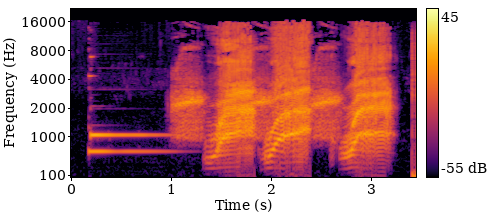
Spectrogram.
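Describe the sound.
Three loud, drawn-out, raspy frog croaks in steady succession, made by a voice imitating a frog, preceded by a brief steady tone.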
